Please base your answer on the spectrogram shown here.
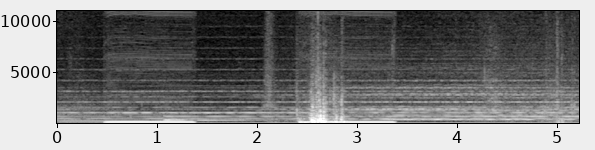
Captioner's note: cellphone vibrating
